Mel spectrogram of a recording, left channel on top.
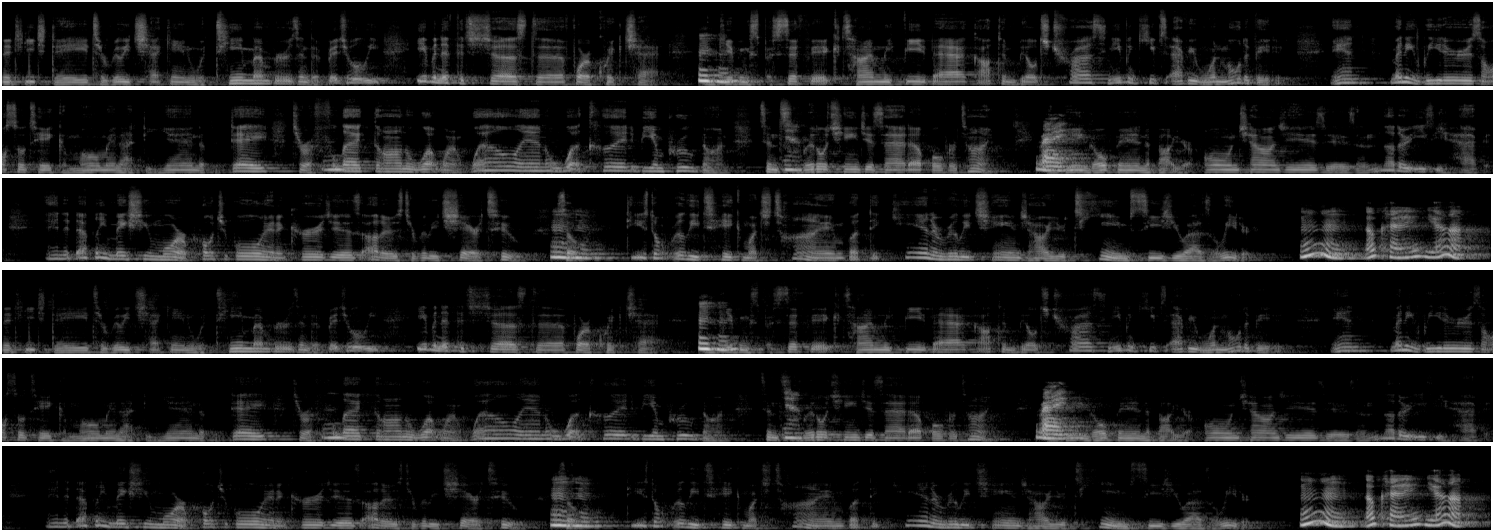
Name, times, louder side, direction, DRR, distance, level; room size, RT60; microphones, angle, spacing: voice 1, 0.0-13.6 13.9-35.6 36.1-42.3, left 2 dB, 65° left, 9 dB, 1.2 m, -37 dB
voice 2, 7.0-7.4 18.1-18.4 22.7-22.9 25.2-25.6 35.3-35.8 42.8-44.4, right 1 dB, 20° right, 7 dB, 1.4 m, -25 dB
26.0 x 21.0 x 8.1 m, 1.3 s
head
